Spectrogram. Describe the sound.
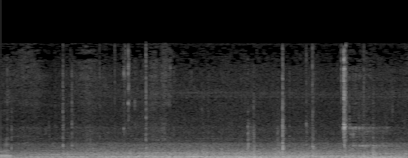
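A car pulls out with steady engine and road noise: a continuous low rumble under broad hiss, and a few faint clicks above it.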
